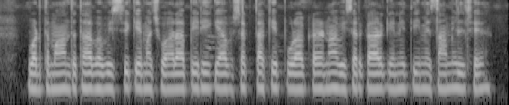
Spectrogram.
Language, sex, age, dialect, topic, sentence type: Maithili, male, 25-30, Angika, agriculture, statement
